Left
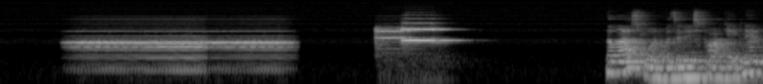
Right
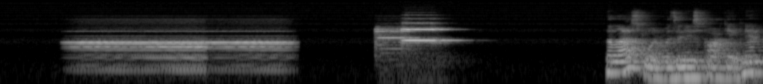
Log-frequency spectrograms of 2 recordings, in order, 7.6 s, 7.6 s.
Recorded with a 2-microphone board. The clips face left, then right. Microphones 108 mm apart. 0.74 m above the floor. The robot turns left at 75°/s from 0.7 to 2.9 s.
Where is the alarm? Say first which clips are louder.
Even; 45° right (ahead or behind), 3 m.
